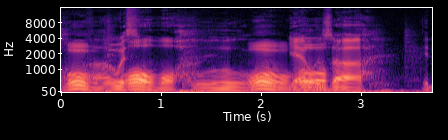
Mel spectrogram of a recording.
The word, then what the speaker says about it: Louisville: was Louisville oh yeah Louisville Louisville yeah it was uh an interesting weekend why what happened how was you to say it like you have a dick in your throat did they police that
